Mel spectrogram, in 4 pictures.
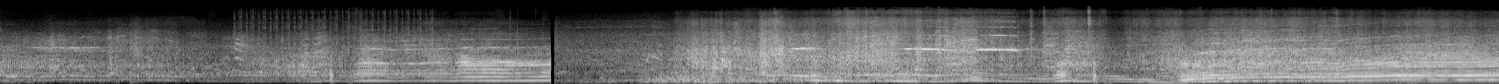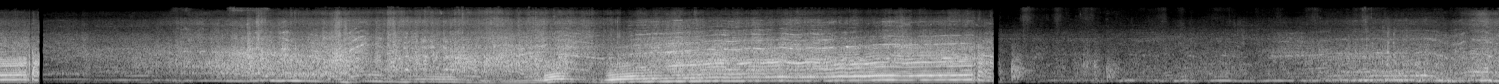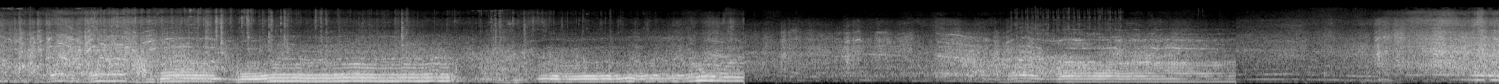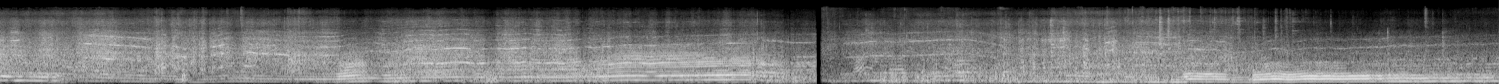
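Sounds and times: engines revving hard: 0.0s - 25.0s, 26.6s - 59.9s
rally cars passing at speed: 0.0s - 59.9s.

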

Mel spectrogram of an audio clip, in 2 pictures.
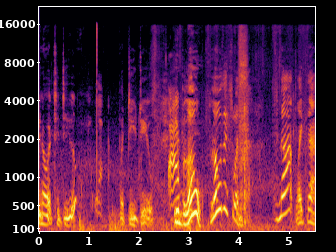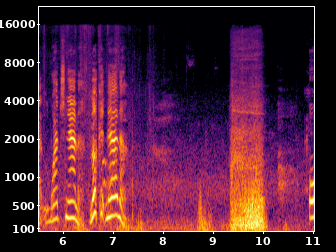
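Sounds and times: person blowing breath into microphone: 9.3s - 10.4s.

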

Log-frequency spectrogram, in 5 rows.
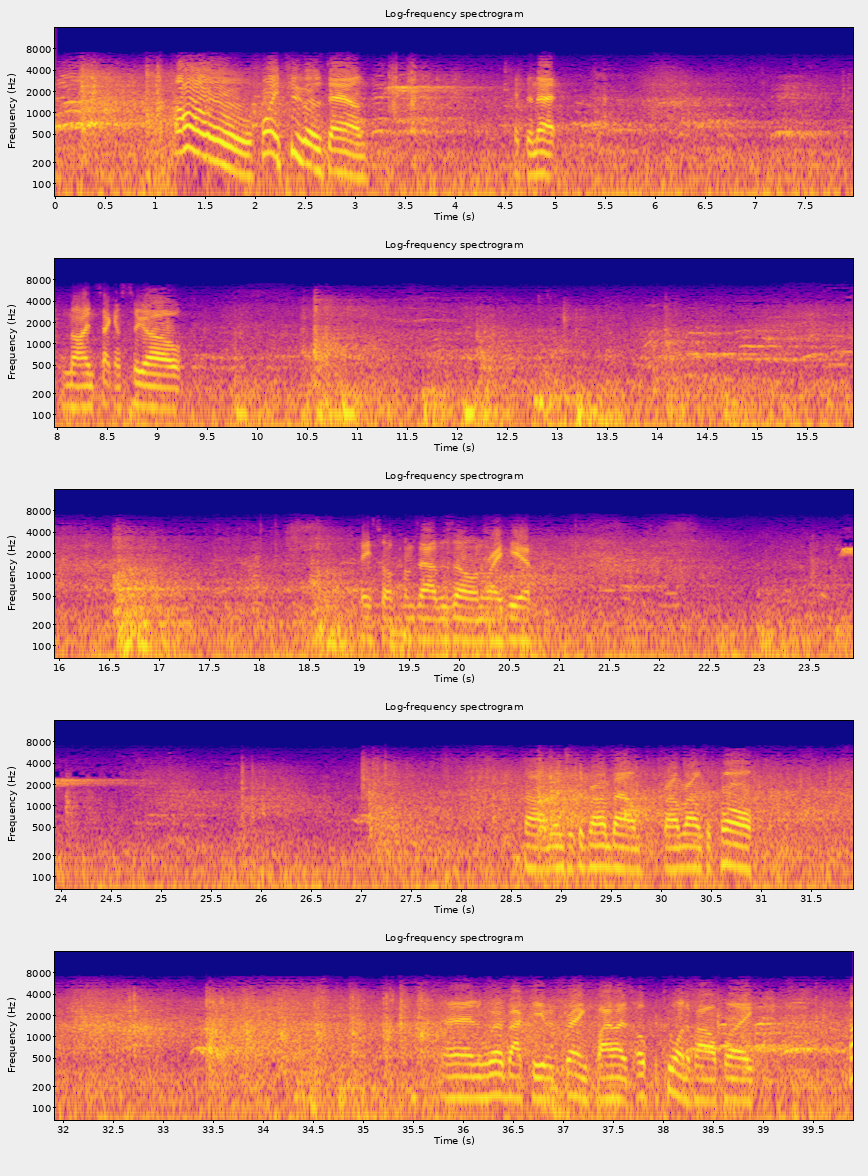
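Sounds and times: puck and sticks thudding: 0.0s - 2.6s, 9.8s - 14.8s, 25.7s - 39.9s
echoing hall murmur: 0.0s - 39.9s.

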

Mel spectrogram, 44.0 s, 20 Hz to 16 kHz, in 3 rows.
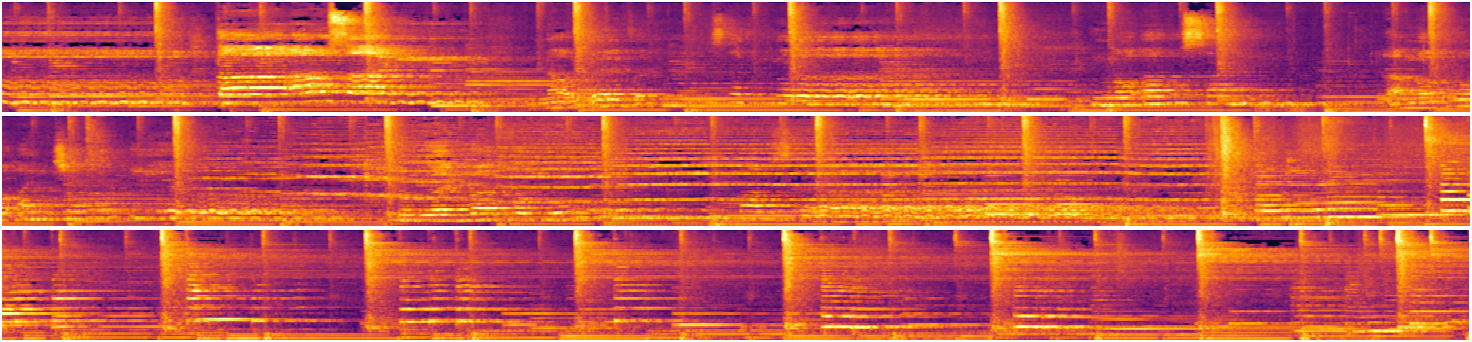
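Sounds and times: man singing: 0.0s - 18.0s, 18.6s - 26.2s
string orchestra with drums and keyboard: 0.0s - 44.0s
chamber ensemble playing chords: 16.0s - 44.0s.

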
